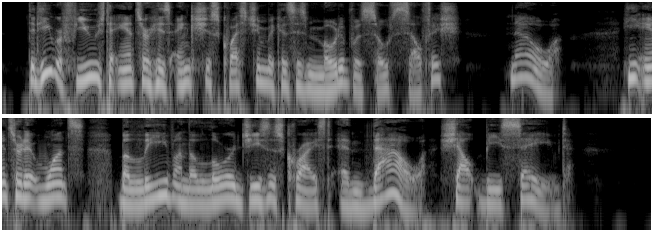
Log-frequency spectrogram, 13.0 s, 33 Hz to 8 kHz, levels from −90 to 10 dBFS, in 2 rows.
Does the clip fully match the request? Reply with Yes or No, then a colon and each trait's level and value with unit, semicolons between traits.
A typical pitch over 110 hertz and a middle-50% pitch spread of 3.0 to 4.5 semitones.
No: medium, 140 Hz; average, 4.9 semitones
